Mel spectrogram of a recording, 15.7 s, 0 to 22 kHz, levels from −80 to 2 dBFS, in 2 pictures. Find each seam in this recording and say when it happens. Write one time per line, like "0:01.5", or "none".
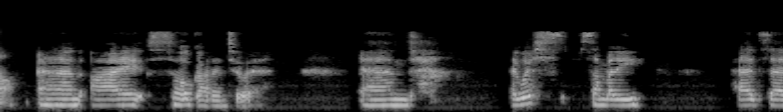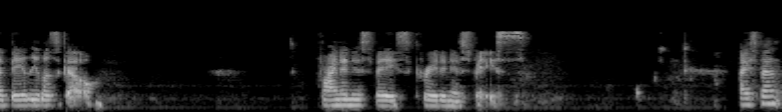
none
